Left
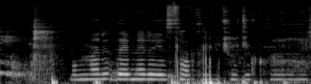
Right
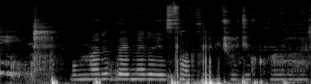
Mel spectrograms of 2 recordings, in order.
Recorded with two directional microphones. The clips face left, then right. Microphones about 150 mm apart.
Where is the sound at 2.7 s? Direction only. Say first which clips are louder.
Left 4 dB; 15° left (ahead or behind).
